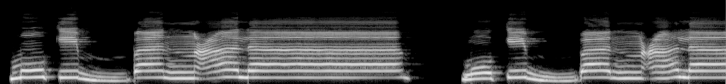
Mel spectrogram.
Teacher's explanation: با مشدد ہے، اس کو سختی سے پڑھیں گے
